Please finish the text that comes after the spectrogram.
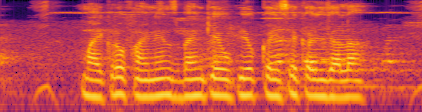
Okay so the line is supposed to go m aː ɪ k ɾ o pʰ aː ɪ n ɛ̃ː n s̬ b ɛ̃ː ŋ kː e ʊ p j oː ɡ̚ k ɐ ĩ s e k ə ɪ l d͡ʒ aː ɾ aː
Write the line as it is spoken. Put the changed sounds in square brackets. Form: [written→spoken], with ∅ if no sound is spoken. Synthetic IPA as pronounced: m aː ɪ k ɾ o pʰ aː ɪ n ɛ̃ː n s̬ b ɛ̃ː ŋ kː e ʊ p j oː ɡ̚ k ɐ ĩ s e k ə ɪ l d͡ʒ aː [ɾ→l] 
